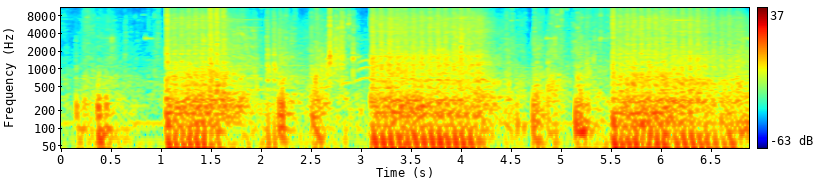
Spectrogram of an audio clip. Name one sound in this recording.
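Gunfire rattles in rapid bursts close by.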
